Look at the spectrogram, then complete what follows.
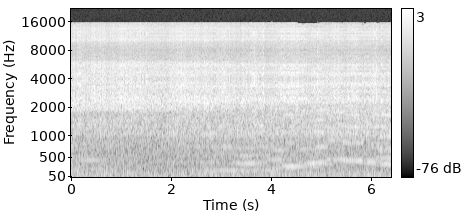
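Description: Boiling mud pot giving off a steady rumbling hiss as it churns and steams.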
